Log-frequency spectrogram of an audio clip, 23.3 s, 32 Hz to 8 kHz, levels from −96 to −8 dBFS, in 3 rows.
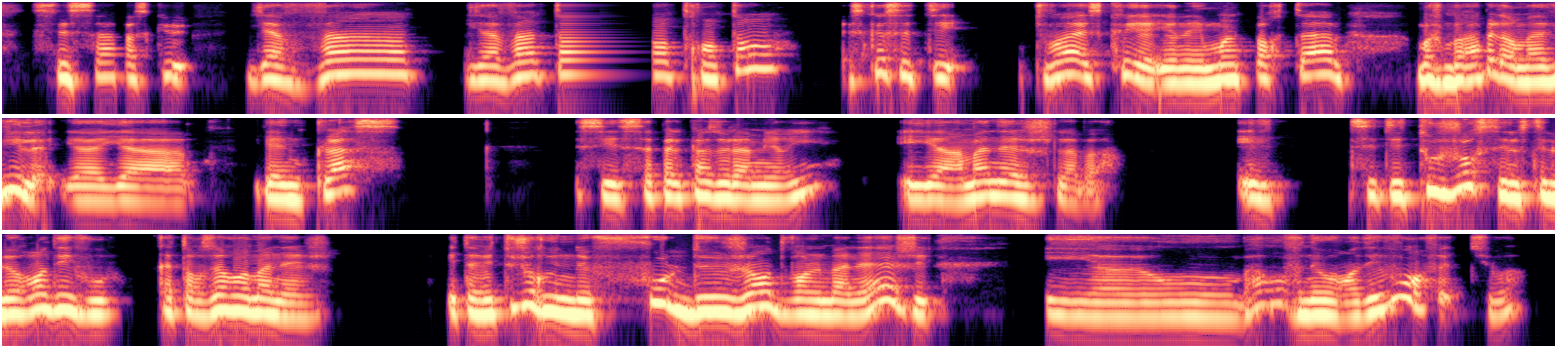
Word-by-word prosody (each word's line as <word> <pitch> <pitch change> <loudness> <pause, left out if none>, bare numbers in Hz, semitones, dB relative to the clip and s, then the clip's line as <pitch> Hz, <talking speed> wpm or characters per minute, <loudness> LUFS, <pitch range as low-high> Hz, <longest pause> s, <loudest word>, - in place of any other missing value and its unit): C'est 195 - -1
ça 195 +3 0
parce 185 -2 -4
que 215 - -8
il 170 -1 -8
y - - -1
a 180 - +2
20 230 - 0 0.2
il 170 - -5
y - - +1
a 170 - 0
20 215 +6 -2
ans, 225 -1 -5
30 200 +1 -3
ans, 300 +1 -1 0.3
est-ce - - -3
que 245 - -3
c'était 225 - -2 0.3
tu - - -3
vois, 225 +5 +3
est-ce 195 0 +2
qu'il 220 +1 -3
y - - +4
en - - +4
il 150 - +1
y - - +4
en 150 - +2
avait 150 -1 +3
moins 180 +5 +5
de 180 - -5
portables? 215 +4 -1 0.4
Moi 180 - +3
je 160 - +1
me 165 - +5
rappelle 175 +3 0
dans 180 -4 +2
ma 160 0 +3
ville, 220 +5 +2
il - - -6
y - - -1
a 140 0 0
il 135 - -6
y 140 - 0
a 130 -2 0 0.3
il - - -2
y - - +4
a - - +4
une 145 -1 +2
place, 215 +8 +1 0.9
c'est 165 -5 +1
ça 155 - 0
s'appelle 165 -1 0
place 170 +1 +1
de 160 - +5
la 150 -2 +2
mairie 150 - 0 0.4
et - - -2
il - - +3
y 145 - +3
a 135 - +1
un - - -1
manège 160 -2 +1
là-bas - - -9 0.6
et 160 - +2 0.5
c'était 175 -1 +2
toujours 225 +8 +3
c'est 185 -10 +1
l 160 - +4
c'est 160 +2 0
le 160 0 +5
rendez-vous, 170 -4 +2 0.2
14:00 165 +3 +1
au 185 - +5
manège, 145 -2 -1 0.5
et 160 - -1
tu 165 - -3
avais 155 0 +3
toujours 215 +1 +3
une 160 -4 +5
foule 190 - +2
de 180 +2 +5
gens 195 +7 +4
devant 155 -5 0
le 150 - +2
manège 155 - +1
et 145 - -1 0.6
et 145 -2 -3
heu, 135 0 -3
on 135 -1 -4
bah, 225 - -6
on 260 - -6
venait 150 -10 +1
au 150 - +4
rendez-vous 160 - +1
en - - +2
fait, 370 -1 -10
tu - - -9
vois? 190 +7 -9
170 Hz, 250 wpm, -13 LUFS, 150-205 Hz, 0.9 s, moins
